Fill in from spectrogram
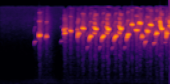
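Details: European goldfinch gives two opening chirps, then breaks into a rapid, rolling twitter of high, sweet notes delivered in steady quick pulses.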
